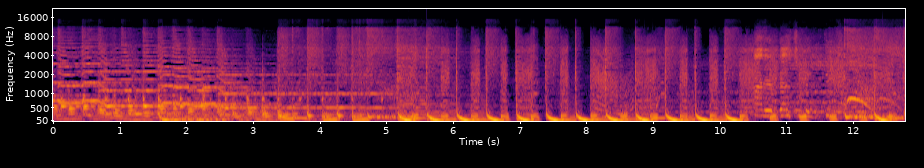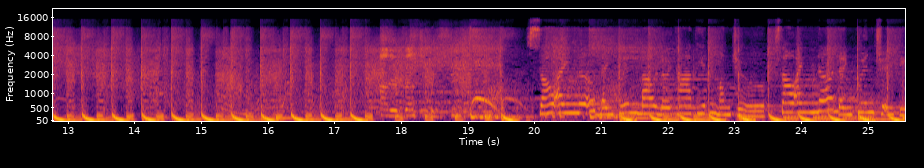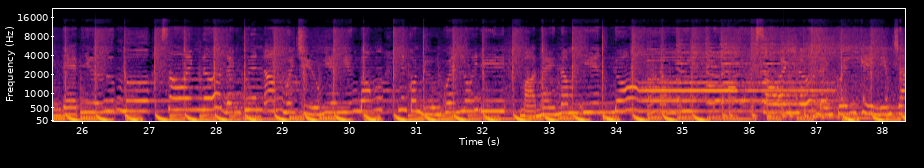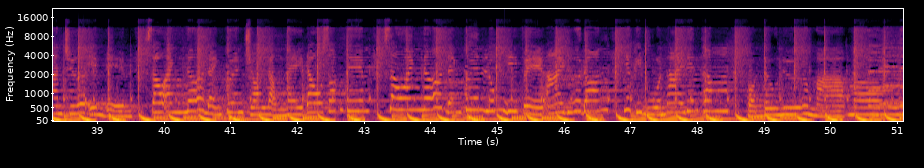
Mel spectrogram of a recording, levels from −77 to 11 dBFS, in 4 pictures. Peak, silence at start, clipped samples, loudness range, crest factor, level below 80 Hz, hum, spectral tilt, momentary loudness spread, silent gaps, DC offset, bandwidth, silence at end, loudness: 0 dBFS; 0 s; under 0.1%; 2 LU; 10 dB; -14 dBFS; none; -5.5 dB/octave; 3 LU; none; under 0.1%; 14 kHz; 0 s; -12 LUFS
